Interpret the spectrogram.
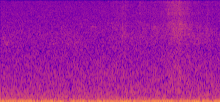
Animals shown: forest ambience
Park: Marsh-Billings-Rockefeller National Historical Park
